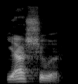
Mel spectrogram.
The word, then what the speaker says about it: Yahshua: The I is used as a consonant. So that's how it's pronounced. So, but the J would come to replace it. And now we have, it would still be pronounced Yahshua.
